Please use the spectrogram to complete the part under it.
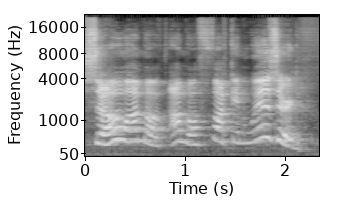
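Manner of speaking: very high, loud talking-bear voice. Voicing a bear looking at a player: voicing a talking bear. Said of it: "Looks over at you, goes".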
